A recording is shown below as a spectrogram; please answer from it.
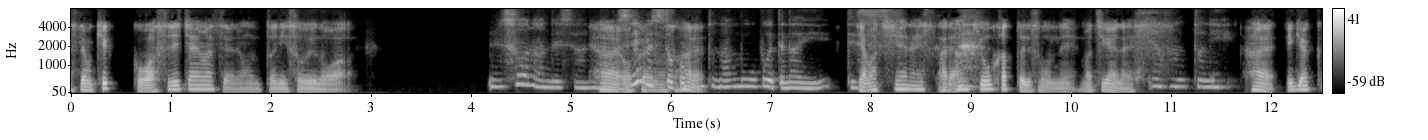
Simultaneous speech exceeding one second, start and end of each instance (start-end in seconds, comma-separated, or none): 5.2-6.4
